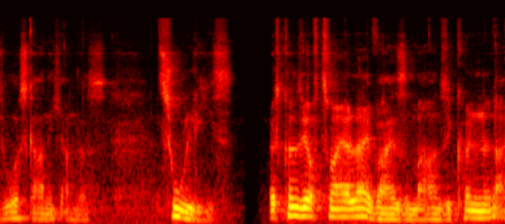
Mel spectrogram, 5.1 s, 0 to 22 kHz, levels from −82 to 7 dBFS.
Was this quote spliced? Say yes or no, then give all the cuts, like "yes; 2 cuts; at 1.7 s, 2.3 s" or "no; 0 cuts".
yes; 1 cut; at 2.5 s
